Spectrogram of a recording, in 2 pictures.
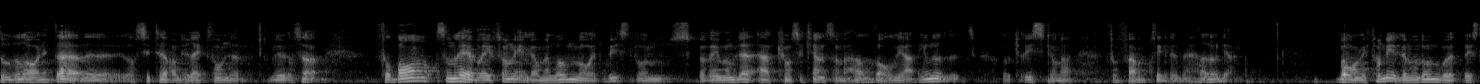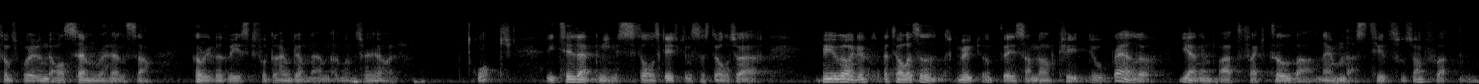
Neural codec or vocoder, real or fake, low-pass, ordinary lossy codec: codec, 24 kHz, 0.9 kbps, WavTokenizer, medium music audio release; fake; 7.2 kHz; none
